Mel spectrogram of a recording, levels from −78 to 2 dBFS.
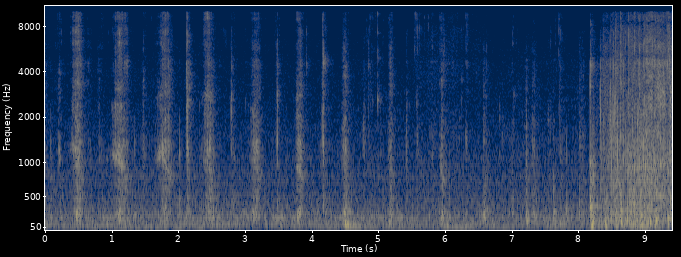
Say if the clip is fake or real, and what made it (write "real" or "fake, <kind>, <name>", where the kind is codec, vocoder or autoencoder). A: real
